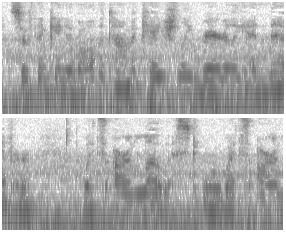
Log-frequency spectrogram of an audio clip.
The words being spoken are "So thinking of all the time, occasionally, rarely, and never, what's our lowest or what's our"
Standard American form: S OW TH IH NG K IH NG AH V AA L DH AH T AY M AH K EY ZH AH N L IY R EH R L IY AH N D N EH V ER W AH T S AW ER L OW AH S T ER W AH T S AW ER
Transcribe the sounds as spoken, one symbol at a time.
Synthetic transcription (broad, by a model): S OW TH IH NG K IH NG AH V AA L DH AH T AY M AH K EY ZH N L IY R EH R L IY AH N N EH V ER W AH T S AW ER L OW AH S T ER W AH T S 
